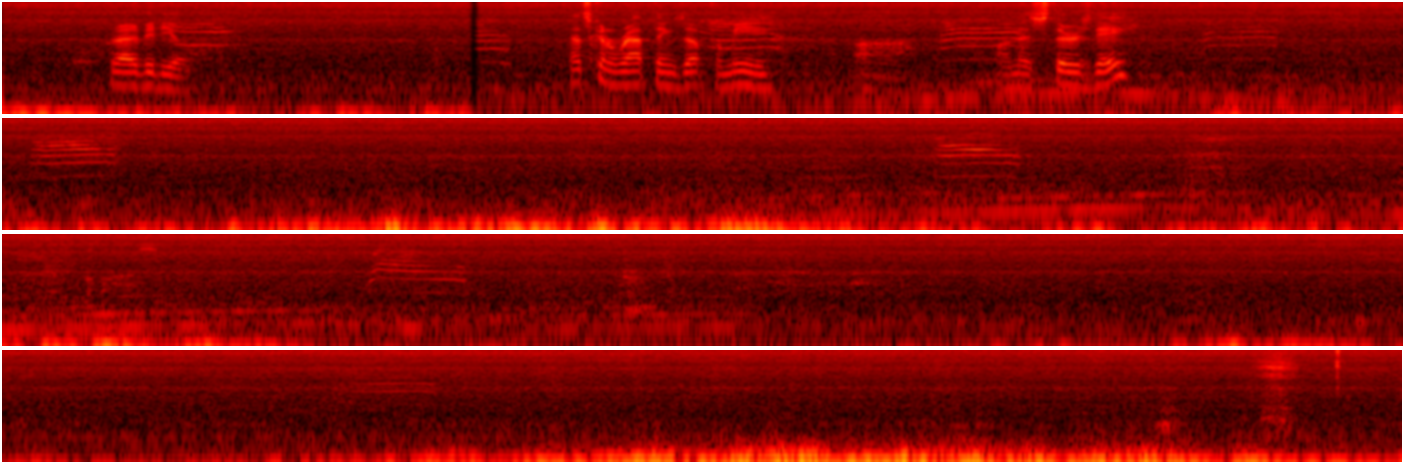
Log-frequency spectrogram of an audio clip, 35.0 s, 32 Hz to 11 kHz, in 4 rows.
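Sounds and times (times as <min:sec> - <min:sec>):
cat meowing: 0:01.0 - 0:01.6, 0:03.0 - 0:03.3, 0:04.2 - 0:08.2, 0:08.8 - 0:09.6, 0:14.5 - 0:15.2, 0:19.7 - 0:20.6, 0:28.3 - 0:29.2.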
